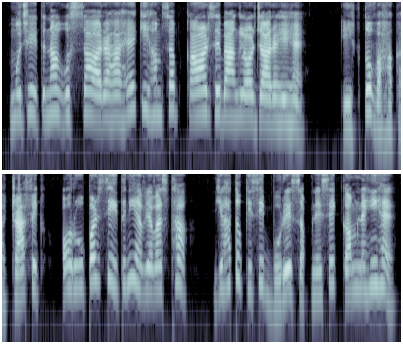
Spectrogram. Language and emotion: Hindi, angry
